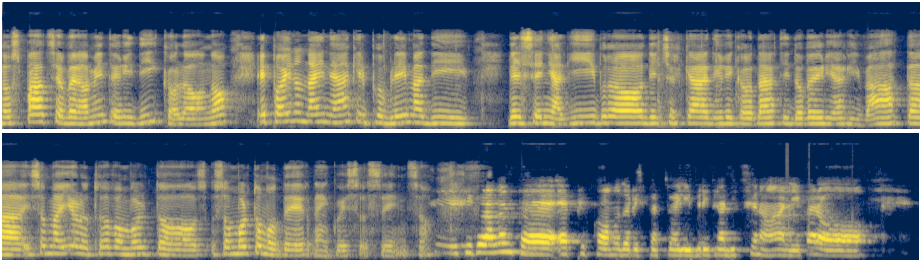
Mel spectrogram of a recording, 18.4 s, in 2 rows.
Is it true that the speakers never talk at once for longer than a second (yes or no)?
yes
